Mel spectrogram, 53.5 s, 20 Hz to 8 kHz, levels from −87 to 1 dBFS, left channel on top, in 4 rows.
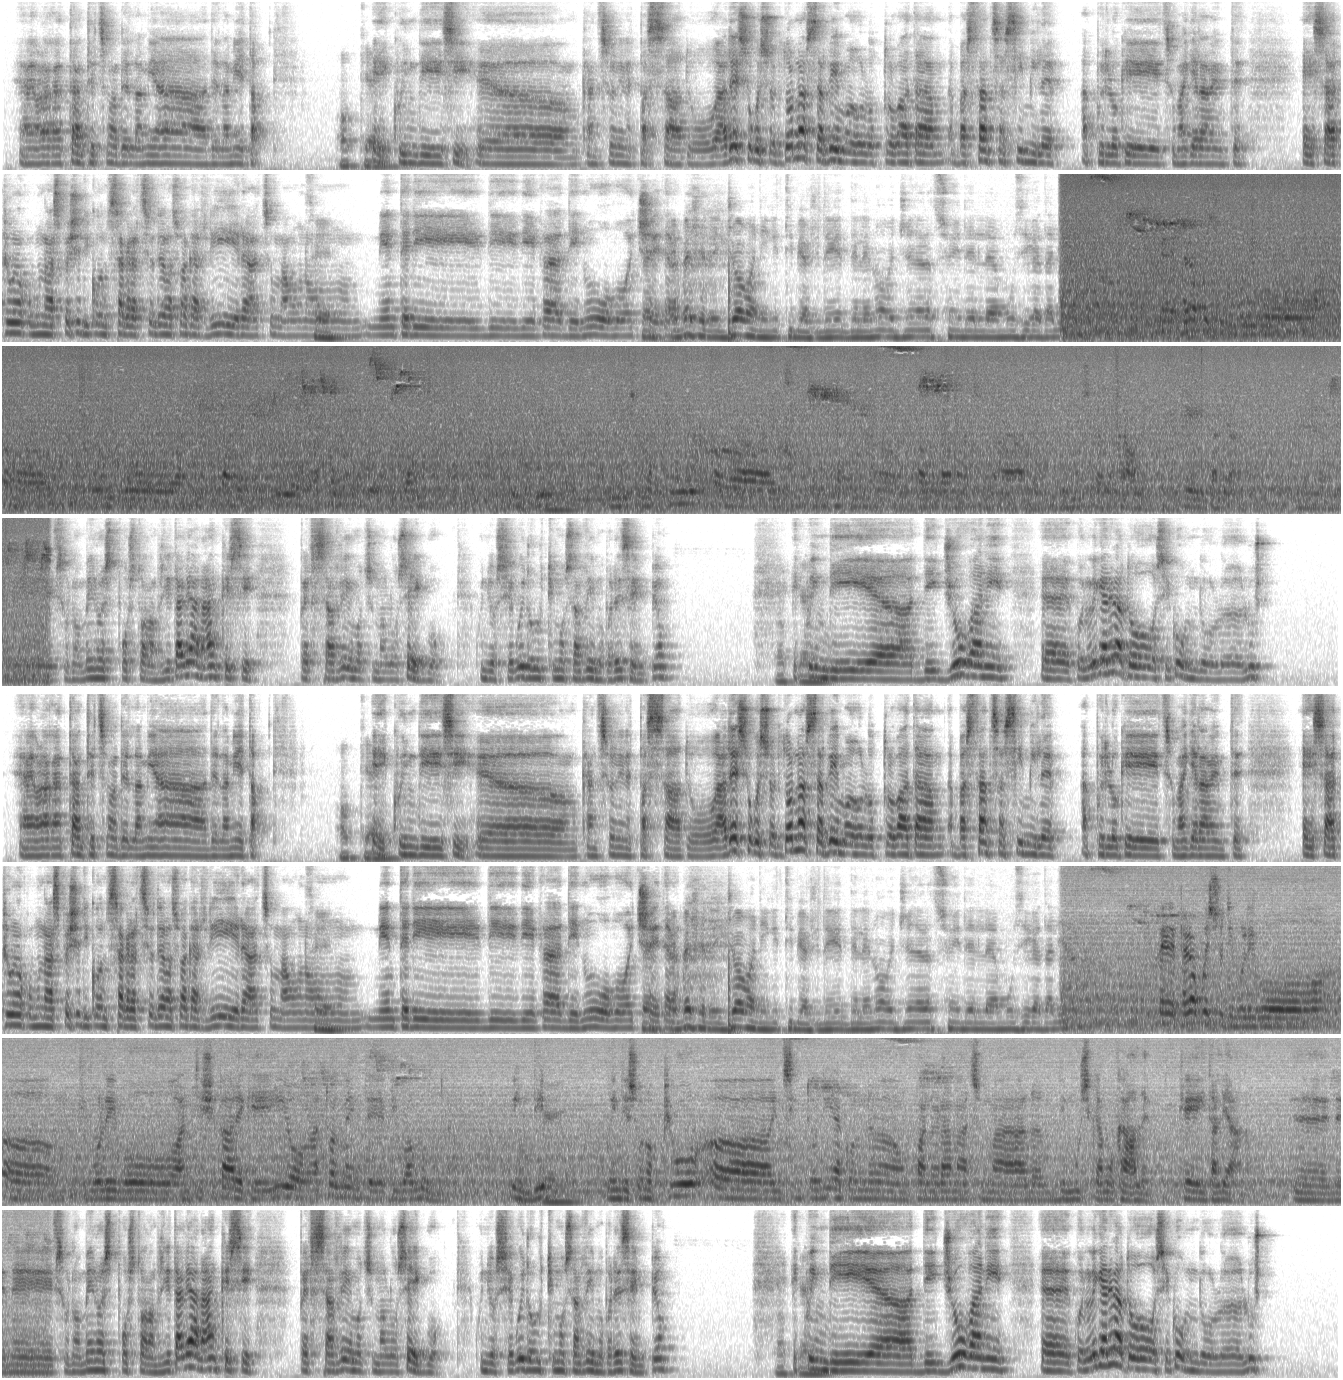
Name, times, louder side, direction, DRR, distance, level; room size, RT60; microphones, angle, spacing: voice 1, 0.1-2.9 3.7-10.5 10.8-20.2 24.9-31.4 31.9-32.4 32.8-38.3 38.6-39.3 39.6-46.8 47.7-52.7, right 4 dB, 75° right, 0.9 m, -26 dB
voice 2, 3.3-4.0 16.4-16.8 19.8-24.3 31.9-32.5 47.9-48.4, right 1 dB, 15° right, 0.7 m, -32 dB
sound 1, 24.0-40.7, left 11 dB, 80° left, 0.3 m, -22 dB
7.8 x 4.1 x 6.8 m
head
